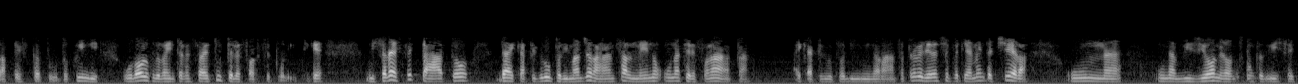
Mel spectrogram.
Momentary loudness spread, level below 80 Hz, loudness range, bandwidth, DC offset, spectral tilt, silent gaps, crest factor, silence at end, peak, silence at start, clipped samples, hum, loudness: 11 LU; -56 dBFS; 4 LU; 3.8 kHz; 0.6%; -9.5 dB/octave; none; 22 dB; 0.05 s; -4 dBFS; 0 s; under 0.1%; none; -25 LUFS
